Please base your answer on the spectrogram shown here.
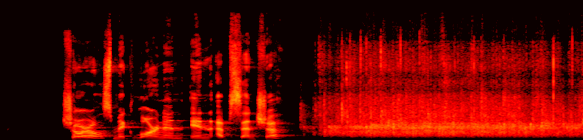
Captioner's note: audience applauding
